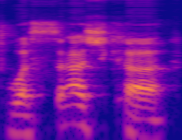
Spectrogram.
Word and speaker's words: Waasaashkaa: the what came up was uh the word wasashka and it means the lake has white caps and beautiful and when this time of year happens then i look at it on the every day it's wasashka what is an older it's an old word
